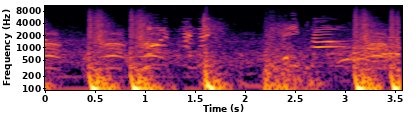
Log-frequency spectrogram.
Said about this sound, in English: And for me personally, the other thing that drove me absolutely mad were the goddamn gunshot sound effects.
